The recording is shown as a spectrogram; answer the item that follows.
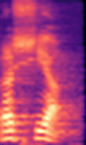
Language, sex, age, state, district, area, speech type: Sanskrit, male, 45-60, Karnataka, Uttara Kannada, rural, spontaneous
